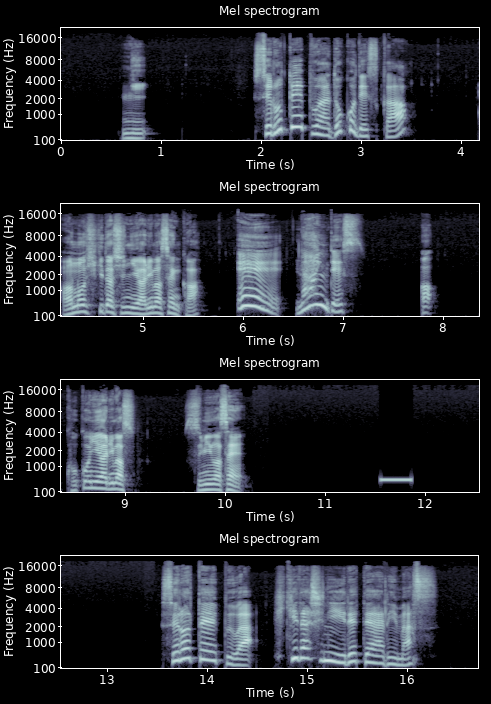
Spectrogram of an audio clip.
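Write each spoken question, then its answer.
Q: セロテープは引き出しに入れてあります。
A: ×(正しくない)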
